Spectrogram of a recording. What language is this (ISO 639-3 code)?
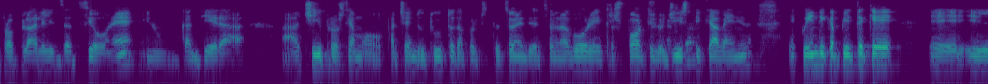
ita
